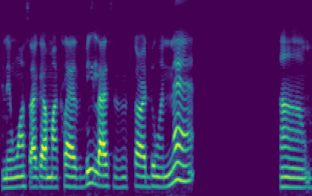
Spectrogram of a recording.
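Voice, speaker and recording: The speaker has an American accent and talks at a fairly slow pace. Pitch varies in an ordinary way. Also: woman, very deep, low pitch for a woman. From San Francisco Bay Area, California. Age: 60s. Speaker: podcast guest, mother of the host. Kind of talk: casual interview.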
